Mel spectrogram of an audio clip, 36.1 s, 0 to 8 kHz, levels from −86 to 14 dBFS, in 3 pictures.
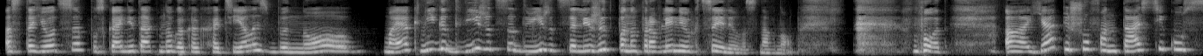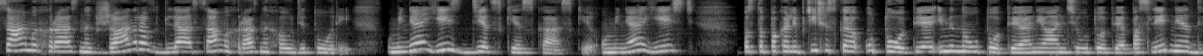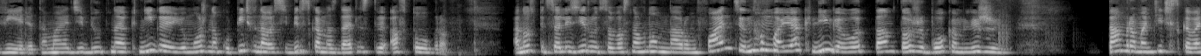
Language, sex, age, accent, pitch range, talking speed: Russian, female, 20-39, native, 225-275 Hz, 125 wpm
